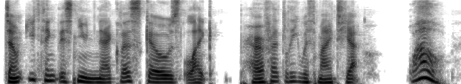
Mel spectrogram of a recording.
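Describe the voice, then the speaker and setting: A man voicing an excitable, star-struck young girl pony in a storybook reading, gushing like a valley girl. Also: mid-range voice, unhurried, no room sound, clean studio sound, voice pushed up, lightly acted. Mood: chatty, then thrilled.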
